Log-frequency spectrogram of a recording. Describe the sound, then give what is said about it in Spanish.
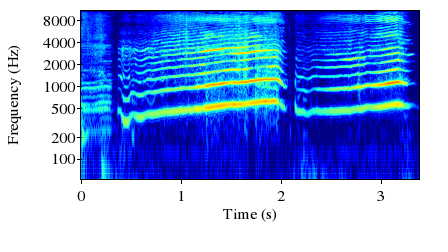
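A voice imitates a Formula 1 car with two loud, buzzy whines, the first climbing steadily in pitch before cutting off, the second shorter and holding level, with no other sounds. “A ver, haz un ruido de Fórmula 1.”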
